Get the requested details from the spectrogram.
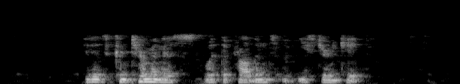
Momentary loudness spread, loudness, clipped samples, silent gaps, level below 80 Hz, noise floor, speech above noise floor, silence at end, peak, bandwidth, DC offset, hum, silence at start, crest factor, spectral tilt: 11 LU; -23 LUFS; under 0.1%; none; -50 dBFS; -72 dBFS; 50 dB; 1 s; -6 dBFS; 4.3 kHz; under 0.1%; none; 0.85 s; 18 dB; -11.5 dB/octave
